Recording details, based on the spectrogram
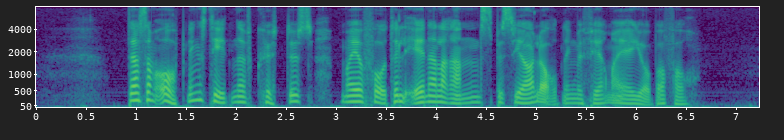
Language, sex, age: Norwegian, female, 49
